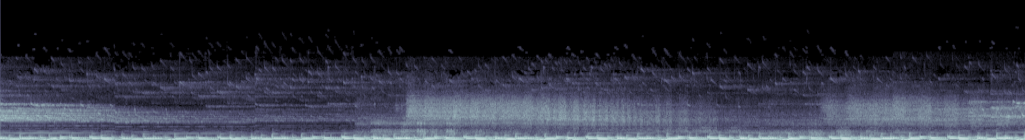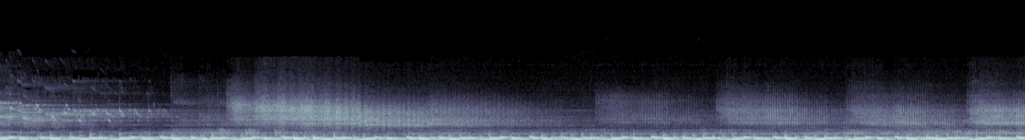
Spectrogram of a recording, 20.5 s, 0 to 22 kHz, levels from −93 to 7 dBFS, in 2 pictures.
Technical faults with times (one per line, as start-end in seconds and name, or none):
1.15-2.55 drift correction step
8.93-10.47 drift correction step
13.84-14.54 drift correction step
